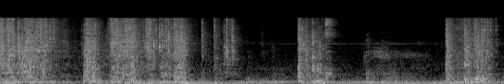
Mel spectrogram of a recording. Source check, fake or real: real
